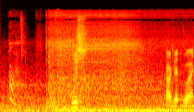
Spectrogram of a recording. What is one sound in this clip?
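An explosion bursts with a loud crackling roar.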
